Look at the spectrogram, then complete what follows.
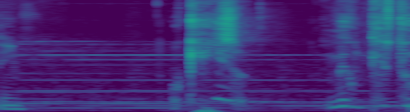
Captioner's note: with Ivete’s accent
